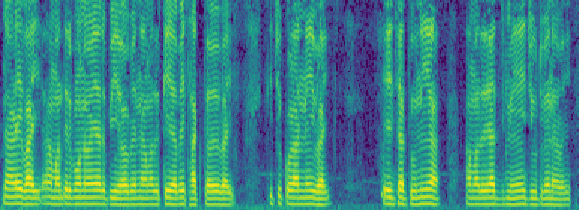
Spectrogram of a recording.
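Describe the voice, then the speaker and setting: Woman playing a whiny young unmarried guy, fast and sharp, cartoon, complaining and cursing. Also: high-pitched, level tone. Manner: fast complaining chatter, full of swearing. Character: young unmarried man, whiny and crude-talking. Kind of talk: cartoon voice acting.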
